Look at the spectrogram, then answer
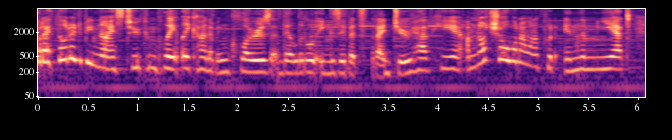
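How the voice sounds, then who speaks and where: A woman's high voice with an Australian accent, very fast with hardly any pauses, pitch swinging very widely, music playing behind. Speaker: gaming youtuber. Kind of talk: gameplay commentary. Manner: casual, chatty.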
